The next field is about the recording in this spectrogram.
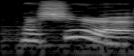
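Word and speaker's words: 頭: It's written as head in Japanese, but it is pronounced Kashira, Kashira.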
